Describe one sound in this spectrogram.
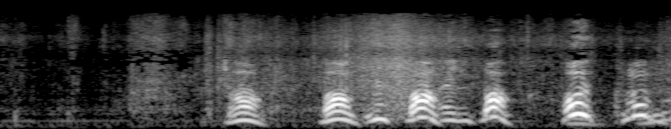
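A young man shouts loudly and strains close by.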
